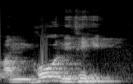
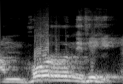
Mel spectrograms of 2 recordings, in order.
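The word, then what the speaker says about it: अम्भोनिधि: यहां पर कुछ लोग बीच में र का उच्चारण करते हैं। अर्थात अंभोर निधि ऐसा गलत उच्चारण करते हैं। यहां पर किधर भी अपूर्ण र नहीं है दोस्तों क्योंकि विसर्ग ही नहीं है बीच में।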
